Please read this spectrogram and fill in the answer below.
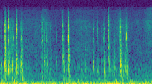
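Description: Faint computer keyboard typing: a few small clusters of quick keystrokes.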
